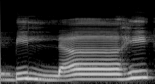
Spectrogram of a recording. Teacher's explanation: جب لام سے پہلے زیر آ جاتی ہے، تو اس لام کو ہم باریک پڑھیں گے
